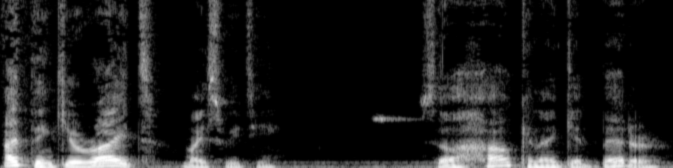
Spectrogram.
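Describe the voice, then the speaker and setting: A gentle, tired father from a children's storybook, acted out by a man. His husky, creaky voice moves slowly, in an affectionate murmur. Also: medium pitch, sing-song, full character voice. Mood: warm, grateful. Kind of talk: storybook read-along character voice.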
